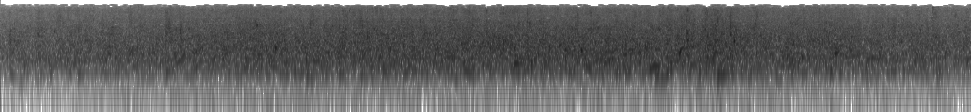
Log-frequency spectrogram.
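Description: A pristine mountain creek in the Kootenai Mountains of British Columbia gurgles and rushes steadily through a snow-crusted forest, a continuous bright wash of flowing water, with no voices or other sounds over it.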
